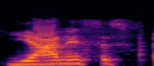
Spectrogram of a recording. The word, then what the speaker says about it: Giannis: I think there's a strong smell and rumor out there that like he's very tight with Giannis's family. Like I got like called out on Twitter for mispronouncing his name, so I'm gonna pronounce it correctly. It's Greek. It's Giannis, like Giannis.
